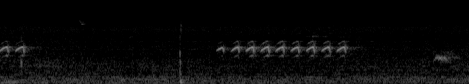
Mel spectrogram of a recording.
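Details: White-breasted nuthatch song: two quick nasal notes, a pause, then a fast even run of about nine identical whistled notes, each slightly rising and falling, with one lower note at the end; quiet background.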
